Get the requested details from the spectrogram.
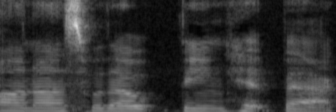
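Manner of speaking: plain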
